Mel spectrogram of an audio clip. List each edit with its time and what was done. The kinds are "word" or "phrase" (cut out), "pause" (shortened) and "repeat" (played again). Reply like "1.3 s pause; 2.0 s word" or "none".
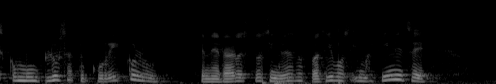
2.3 s word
